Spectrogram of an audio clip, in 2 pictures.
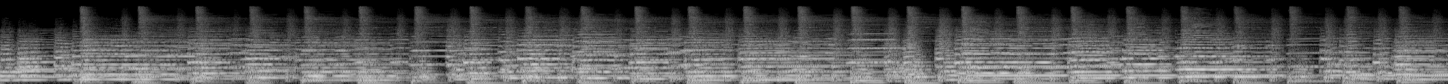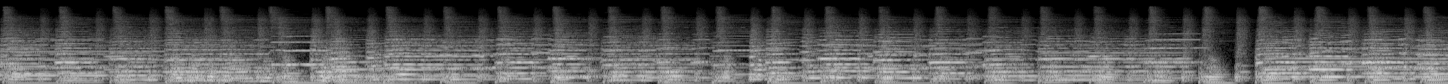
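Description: Military wind band playing: trumpets, trombones and clarinets together over a steady beat.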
